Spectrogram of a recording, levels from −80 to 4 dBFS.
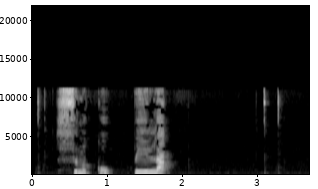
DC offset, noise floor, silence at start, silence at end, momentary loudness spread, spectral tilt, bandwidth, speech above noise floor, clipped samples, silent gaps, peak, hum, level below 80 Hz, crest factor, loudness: under 0.1%; -69 dBFS; 0.35 s; 1.9 s; 19 LU; -2.5 dB/octave; 12 kHz; 50 dB; under 0.1%; none; 0 dBFS; none; -70 dBFS; 24 dB; -18 LUFS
